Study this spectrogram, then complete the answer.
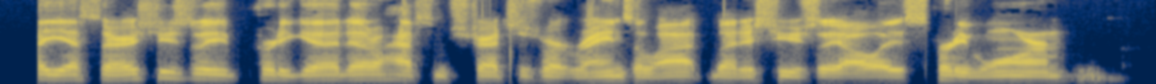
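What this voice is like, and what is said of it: Southern US accent. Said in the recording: “I think we can tell from your accent, you're from the South, you're from Alabama.”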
